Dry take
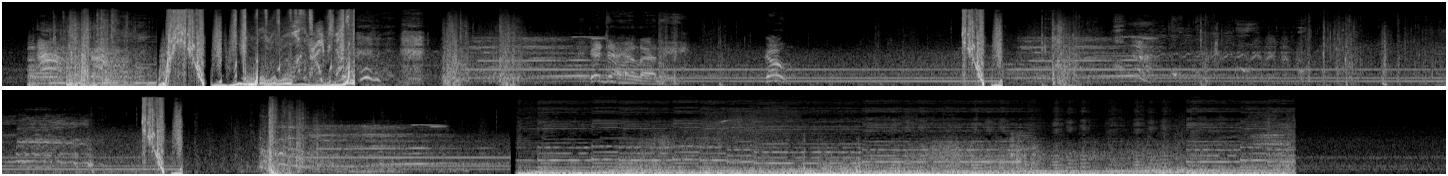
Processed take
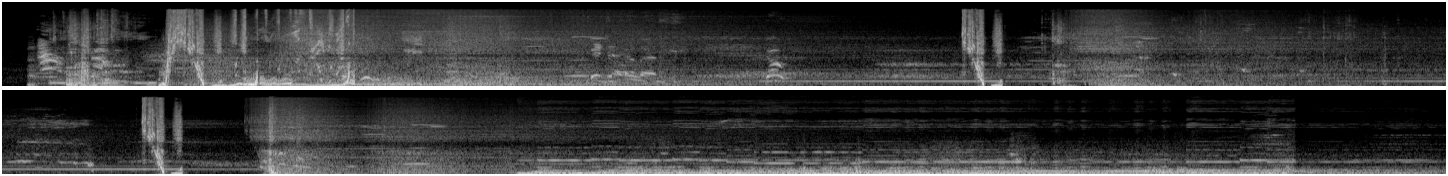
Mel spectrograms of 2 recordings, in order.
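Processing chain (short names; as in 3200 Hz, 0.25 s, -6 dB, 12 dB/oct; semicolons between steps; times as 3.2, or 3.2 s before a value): spectral noise reduction 13 dB; diffused feedback echo 1.383 s, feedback 42%, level -9.5 dB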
